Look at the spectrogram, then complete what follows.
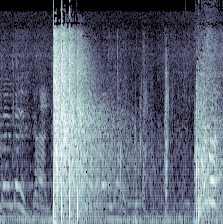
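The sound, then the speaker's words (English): A loud IED explosion erupts with a quick burst of sharp cracks, then rumbles away into a long fading tail before a second blast, a second IED going off behind a team of Marines, hits near the end. Voices shout faintly underneath. “That last explosion is a second IED going off behind the team.”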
